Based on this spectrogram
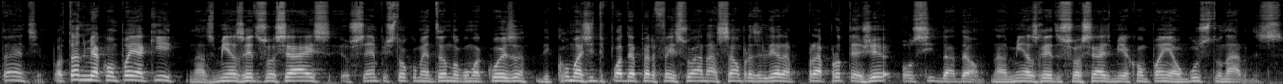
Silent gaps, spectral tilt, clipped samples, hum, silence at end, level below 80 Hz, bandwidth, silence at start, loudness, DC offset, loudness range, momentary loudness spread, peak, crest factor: none; -4.5 dB/octave; under 0.1%; none; 0 s; -52 dBFS; over 20 kHz; 0 s; -21 LUFS; under 0.1%; 2 LU; 8 LU; -2 dBFS; 18 dB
